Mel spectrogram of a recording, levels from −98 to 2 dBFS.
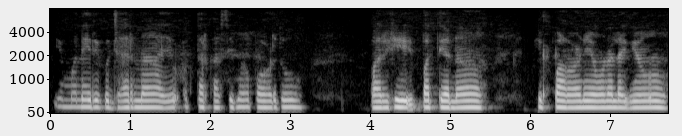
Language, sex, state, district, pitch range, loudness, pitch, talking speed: Garhwali, female, Uttarakhand, Uttarkashi, 185-195 Hz, -22 LUFS, 190 Hz, 115 wpm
